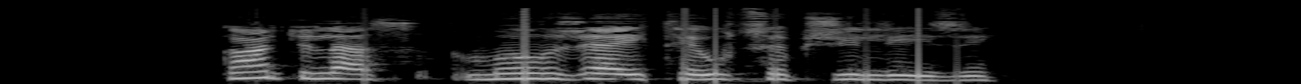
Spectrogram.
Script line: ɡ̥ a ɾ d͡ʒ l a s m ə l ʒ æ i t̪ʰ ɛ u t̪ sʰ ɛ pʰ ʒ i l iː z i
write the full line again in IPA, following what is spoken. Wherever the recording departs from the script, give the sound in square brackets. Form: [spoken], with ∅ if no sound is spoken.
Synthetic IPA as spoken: ɡ̥ a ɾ d͡ʒ l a s m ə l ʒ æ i t̪ʰ ɛ u t̪ sʰ ɛ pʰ ʒ i l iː z i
